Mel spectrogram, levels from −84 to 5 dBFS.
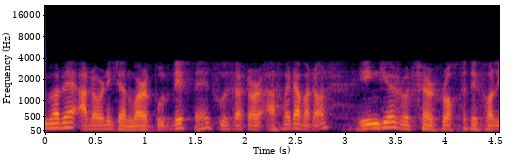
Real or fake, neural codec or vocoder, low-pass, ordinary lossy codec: fake; codec, 16 kHz, 0.5 kbps, X-Codec, WavLM features, trained on Multilingual LibriSpeech; 3.6 kHz; none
